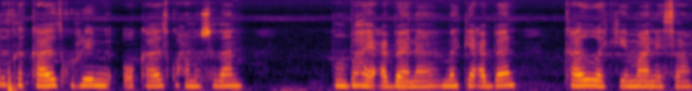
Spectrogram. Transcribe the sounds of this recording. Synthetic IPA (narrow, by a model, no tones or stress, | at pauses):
d̪ɐd̪kʰɐkʰaːðɪd̪kʰʊrɛːmɪ̰ɔ̰ːkʰaːðɪd̪kʰʊħɑnuːsɐðaːn | tʊmbɐɦɐjʕɑbaːnaːmɐrkʰɛjʕɑbaːn | kʰaːðɪwɛjkʰɐɪmaːnɛjsaː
